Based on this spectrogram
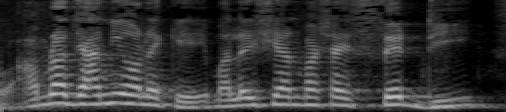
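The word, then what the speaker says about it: sedih: হলো দুঃখগ্রস্ত গ্রস্থ আমরা জানি অনেকে মালয়েশিয়ান ভাষায় সেড্ডি সে ডি উচ্চারণটা হবে ছয়কার ডরশি হ সেড্ডি মানে হচ্ছে দুঃখ বা দুঃখী স্যাড ইংলিশে যেটা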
